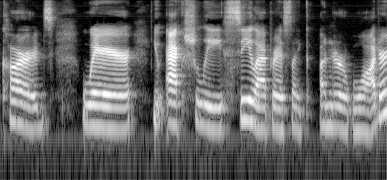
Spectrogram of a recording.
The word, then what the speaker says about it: Lapras: And that is exactly how you say it, and you can't tell me otherwise. Lapras, not Lapras.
